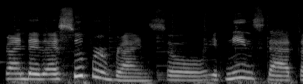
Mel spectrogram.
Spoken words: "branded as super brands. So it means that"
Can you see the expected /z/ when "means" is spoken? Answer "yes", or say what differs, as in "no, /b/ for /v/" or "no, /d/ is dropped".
no, /s/ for /z/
